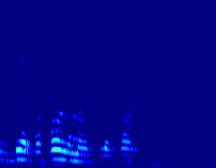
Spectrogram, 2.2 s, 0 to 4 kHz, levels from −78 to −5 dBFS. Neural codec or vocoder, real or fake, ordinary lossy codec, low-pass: none; real; MP3, 32 kbps; 3.6 kHz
